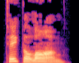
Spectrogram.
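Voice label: "take along", British English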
